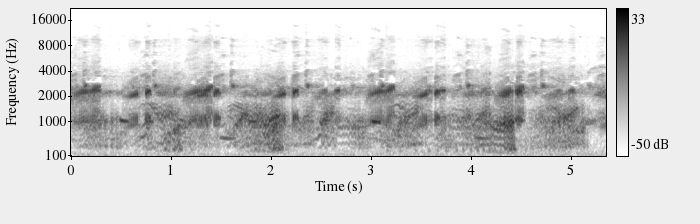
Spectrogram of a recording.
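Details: A dense chorus of many frogs croaking together, with overlapping raspy pulses and short bright whistled notes rising and falling across the clip, forming a continuous wall of calls.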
